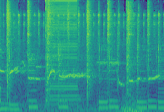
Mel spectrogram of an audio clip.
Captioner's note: intercom doorbell sound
